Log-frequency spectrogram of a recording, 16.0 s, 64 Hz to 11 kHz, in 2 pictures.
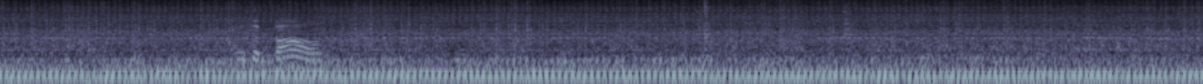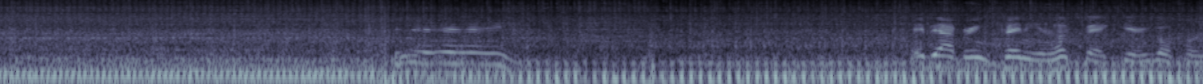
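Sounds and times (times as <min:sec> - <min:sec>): atv engine running: 0:00.0 - 0:16.0.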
